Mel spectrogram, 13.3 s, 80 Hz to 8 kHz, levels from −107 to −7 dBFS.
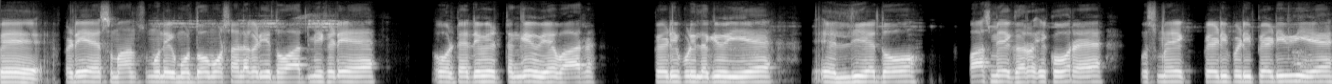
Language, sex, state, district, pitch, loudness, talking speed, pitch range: Marwari, male, Rajasthan, Churu, 140 Hz, -17 LUFS, 160 wpm, 140-145 Hz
